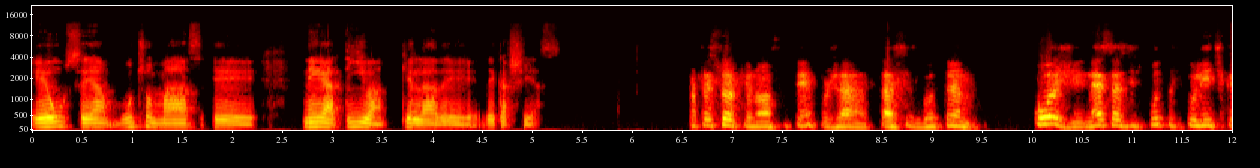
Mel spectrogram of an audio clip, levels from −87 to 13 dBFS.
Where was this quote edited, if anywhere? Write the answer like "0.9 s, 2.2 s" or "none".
7.1 s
